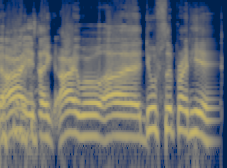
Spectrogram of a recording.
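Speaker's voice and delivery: imitating an Aussie casually pointing at a spot; Australian accent. Australian filmmaker telling them to flip right there, mock Australian accent. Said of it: "like, Australian".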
